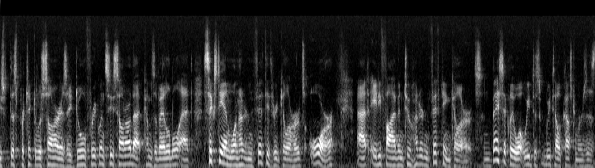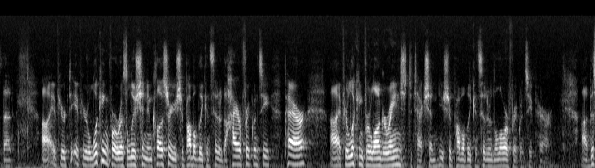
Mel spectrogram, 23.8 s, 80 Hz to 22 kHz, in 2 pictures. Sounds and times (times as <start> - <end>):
Speech: 0.0 - 23.8.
